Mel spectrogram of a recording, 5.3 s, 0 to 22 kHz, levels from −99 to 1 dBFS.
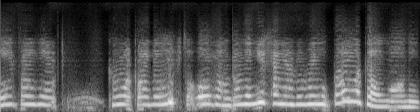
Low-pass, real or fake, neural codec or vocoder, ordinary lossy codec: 19.8 kHz; fake; codec, 44.1 kHz, 0.9 kbps, DAC; none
